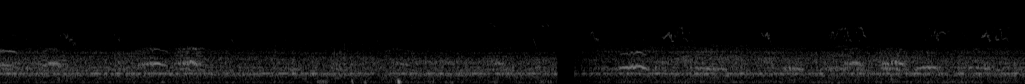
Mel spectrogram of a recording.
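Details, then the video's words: Common crane (Grus grus) in Extremadura, Spain: many overlapping trumpeting, rolling calls from a distant flock, rising and falling throughout, with thin high chirps of small birds above and a steady low hum; a brief silent break midway. "Grous | Common crane (Grus grus)"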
